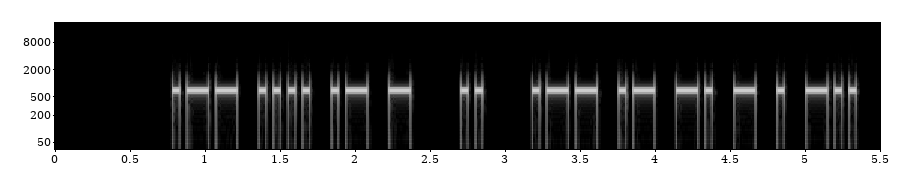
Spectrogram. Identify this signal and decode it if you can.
Morse code, heard as a keyed tone, about 25 wpm, 700 Hz. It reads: WHAT I WANTED
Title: Sets of 5 Words Encore2 25wpm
